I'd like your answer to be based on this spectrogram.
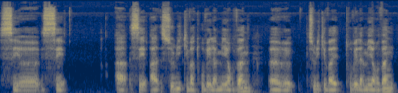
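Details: Adult male who stutters; stuttering.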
